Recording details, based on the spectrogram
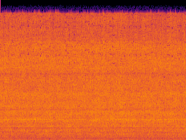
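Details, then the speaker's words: Front-load washer after drum bearing replacement, reusing the old seal: an even, steady whirring hum through the spin with no grinding or roar. Before the repair it was so loud you could hardly hear anything. "dude it just went through a spin and did I mean it sounds great before it got so loud you couldn't even hardly hear anything"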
